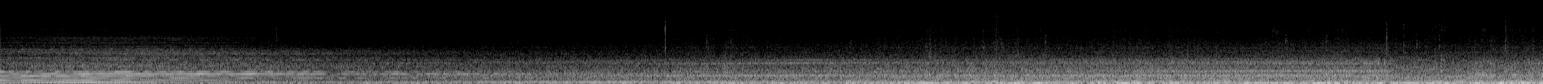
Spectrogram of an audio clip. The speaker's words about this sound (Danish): Jeg sidder i en bil. Den er stor og blå. Sådan metallisk blå. Jeg sidder der sammen med min mor, og det er hende, der kører. Vi kører af landevejen. Og jeg ved, at vi er på vej til Sverige.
